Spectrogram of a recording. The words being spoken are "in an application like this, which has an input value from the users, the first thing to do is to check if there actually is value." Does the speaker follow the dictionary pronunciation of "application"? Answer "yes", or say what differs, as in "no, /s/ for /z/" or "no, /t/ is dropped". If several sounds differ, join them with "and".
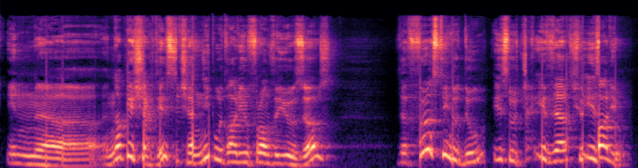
no, /l/ is dropped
